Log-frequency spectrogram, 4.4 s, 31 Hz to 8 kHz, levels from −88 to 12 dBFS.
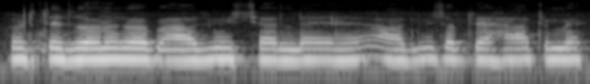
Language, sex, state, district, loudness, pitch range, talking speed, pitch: Hindi, male, Punjab, Fazilka, -14 LUFS, 160-165 Hz, 165 wpm, 165 Hz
